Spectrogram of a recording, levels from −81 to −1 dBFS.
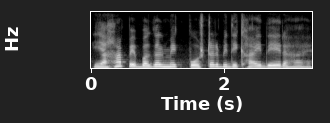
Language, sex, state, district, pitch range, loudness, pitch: Hindi, female, Jharkhand, Garhwa, 220-265 Hz, -15 LUFS, 235 Hz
